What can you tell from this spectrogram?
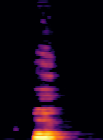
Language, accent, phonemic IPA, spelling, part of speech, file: French, France, /o/, ho, interjection, LL-Q150 (fra)-ho.wav
- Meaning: 1. Used by tamers to calm the animal they are taming, especially horses; whoa 2. Used to express surprise or shock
